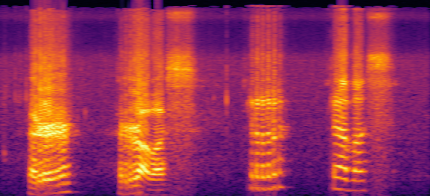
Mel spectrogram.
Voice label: R sound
